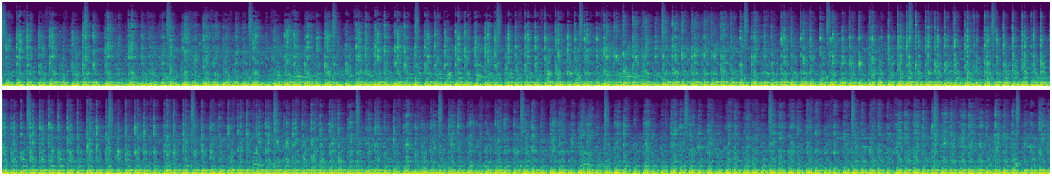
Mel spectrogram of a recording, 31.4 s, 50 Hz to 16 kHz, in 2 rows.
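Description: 1997 Honda VT1100 Shadow's V-twin engine idling steadily, a fast even pulse of exhaust beats through its chrome pipes.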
